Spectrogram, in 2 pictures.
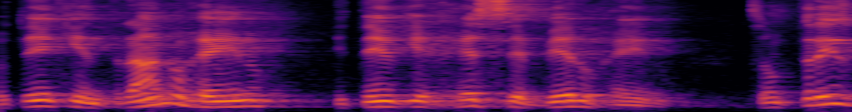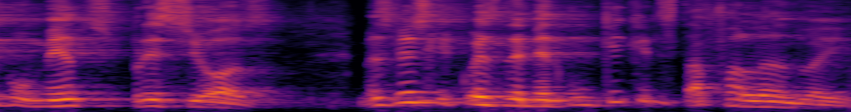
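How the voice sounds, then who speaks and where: In a room with audible echo, a man speaks at a moderate pace with a fairly high pitch, vocal fry, and very wide pitch swings. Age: 70s. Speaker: pastor. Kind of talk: sermon. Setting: church. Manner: animated.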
